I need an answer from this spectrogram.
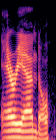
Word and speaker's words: Ariandel: Dark Souls 3 Ashes of Ariandel. Is that correct? Is that right pronunciation?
